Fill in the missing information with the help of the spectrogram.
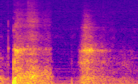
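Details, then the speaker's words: Cat named Cooper snoring while asleep: one loud snore heard briefly under soft-spoken ASMR narration. "He just snored really loud for a second, so if you hear that, I have put him to sleep."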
